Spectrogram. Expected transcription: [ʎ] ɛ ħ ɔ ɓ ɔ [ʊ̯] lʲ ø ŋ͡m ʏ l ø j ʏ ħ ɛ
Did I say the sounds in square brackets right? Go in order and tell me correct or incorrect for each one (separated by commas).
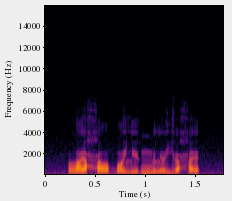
incorrect, incorrect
